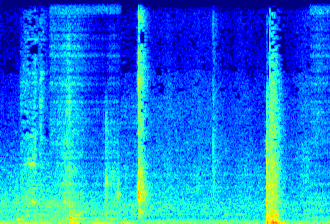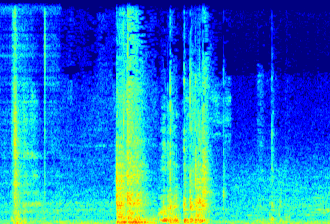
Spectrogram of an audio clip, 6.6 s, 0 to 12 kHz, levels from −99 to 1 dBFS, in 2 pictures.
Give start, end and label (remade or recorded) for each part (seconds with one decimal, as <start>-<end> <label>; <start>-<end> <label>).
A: 0.0-0.5 recorded; 0.5-1.2 remade; 1.2-3.1 recorded; 3.1-3.9 remade; 3.9-6.6 recorded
